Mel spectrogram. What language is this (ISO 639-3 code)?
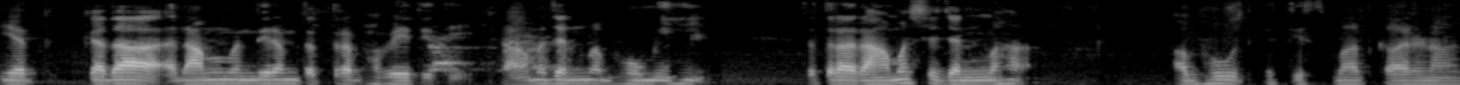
san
